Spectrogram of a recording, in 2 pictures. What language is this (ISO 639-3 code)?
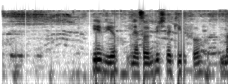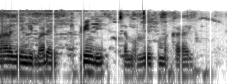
swa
